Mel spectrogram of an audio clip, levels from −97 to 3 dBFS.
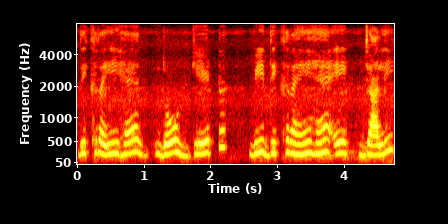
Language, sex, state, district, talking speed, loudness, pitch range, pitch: Hindi, female, Madhya Pradesh, Dhar, 140 wpm, -17 LUFS, 225-250 Hz, 235 Hz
